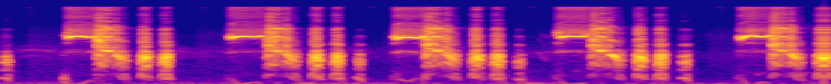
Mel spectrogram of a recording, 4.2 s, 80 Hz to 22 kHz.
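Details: Lalo teetar, a francolin, calling repeatedly: a clear whistled note near the start of each phrase followed by a rapid run of harsh, grating clicks, with phrases repeating roughly every 0.9 seconds.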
